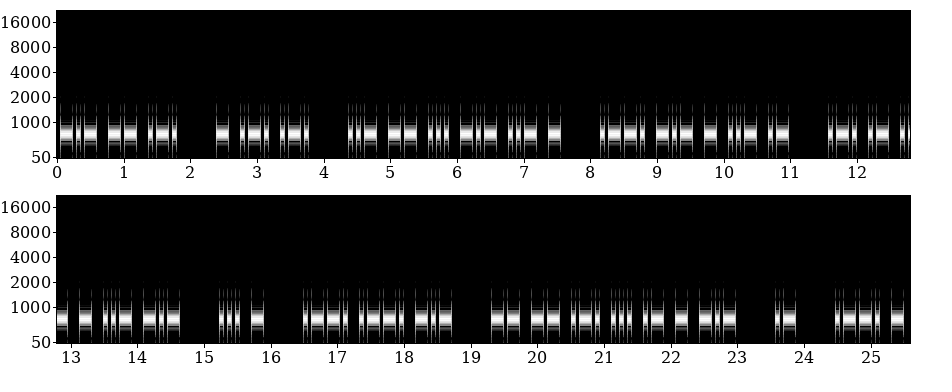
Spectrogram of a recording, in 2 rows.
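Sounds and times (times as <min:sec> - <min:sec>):
Koch method Morse code beeps: 0:00.0 - 0:01.8, 0:02.4 - 0:03.8, 0:04.4 - 0:07.6, 0:08.2 - 0:11.0, 0:11.6 - 0:14.6, 0:15.2 - 0:15.9, 0:16.5 - 0:18.7, 0:19.3 - 0:23.0, 0:23.6 - 0:23.9, 0:24.5 - 0:25.5.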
